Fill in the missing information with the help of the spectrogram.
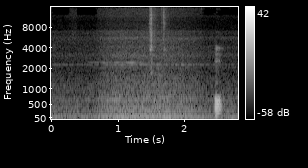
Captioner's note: small crunch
